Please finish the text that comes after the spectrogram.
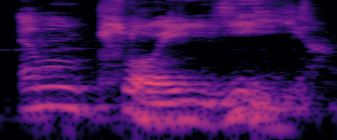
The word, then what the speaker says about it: employee: Employee. 3 syllables.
